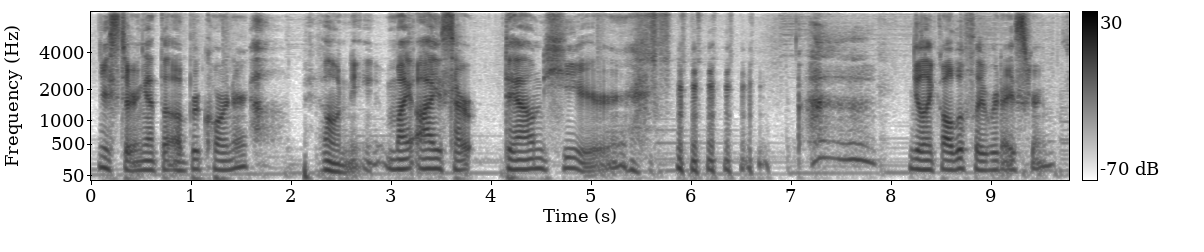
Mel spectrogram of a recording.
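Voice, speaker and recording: Speaking slowly in a medium-pitched, gravelly, darkish voice, this audio roleplay creator keeps a steady tone and pauses often during his live Q&A. He answers viewers casually, teasing and flirting playfully, as faint music plays behind him.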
